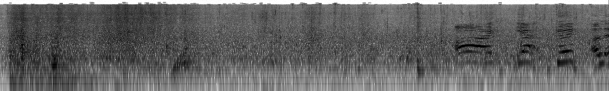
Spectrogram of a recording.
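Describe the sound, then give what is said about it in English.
Rushing, splashy water churns steadily for several seconds as people enter the water, then excited voices and high-pitched shouts rise over the continuing splashing toward the end. “Okay, Strawberry Band, into the water.”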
